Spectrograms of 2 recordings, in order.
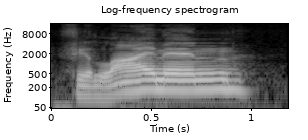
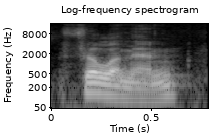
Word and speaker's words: Philemon: If I'm saying Philemon a few different ways, I've heard it pronounced so many different ways. Philemon. One of my favorite teachers just says Philemon. Philemon is another teacher online, says it that way.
